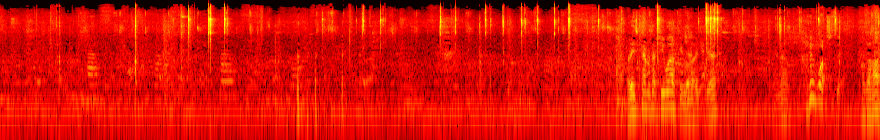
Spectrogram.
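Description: A dealer slides playing cards across a felt table.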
